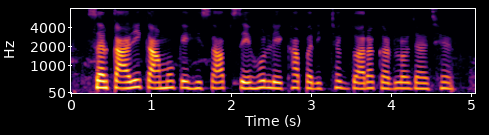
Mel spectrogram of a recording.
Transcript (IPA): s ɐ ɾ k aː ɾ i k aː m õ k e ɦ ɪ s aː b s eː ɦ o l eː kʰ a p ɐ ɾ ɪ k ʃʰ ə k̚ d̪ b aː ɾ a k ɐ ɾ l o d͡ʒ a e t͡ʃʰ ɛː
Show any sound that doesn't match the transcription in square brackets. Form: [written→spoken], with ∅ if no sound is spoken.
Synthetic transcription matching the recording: s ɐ ɾ k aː ɾ i k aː m õ k e ɦ ɪ s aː b s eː ɦ o l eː kʰ a p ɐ ɾ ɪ k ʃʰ ə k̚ d̪ [b→w] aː ɾ a k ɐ ɾ l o d͡ʒ a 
